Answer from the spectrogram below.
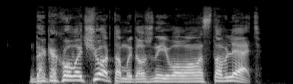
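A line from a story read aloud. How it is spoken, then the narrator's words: Yelling. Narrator (Russian): завопил Роберто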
